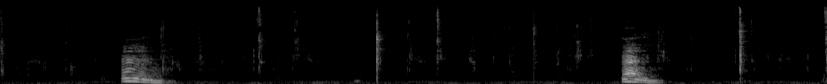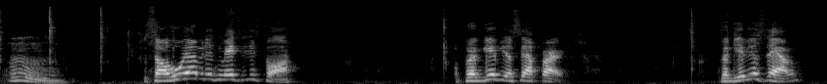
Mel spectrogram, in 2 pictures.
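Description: A man chews and smacks food with wet mouth clicks.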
